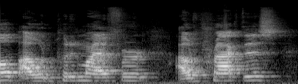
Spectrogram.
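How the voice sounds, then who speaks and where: A man with a high-pitched voice at a moderate pace, over noticeable background noise. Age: 20s. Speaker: vlogger. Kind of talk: casual talk to camera.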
